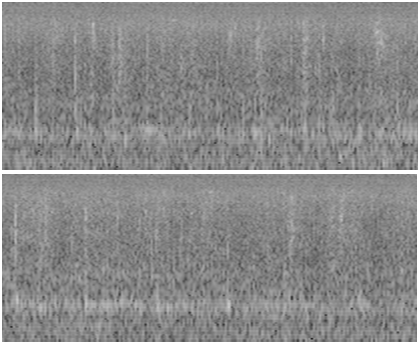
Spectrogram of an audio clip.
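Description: Carriage wheels roll over the road.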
